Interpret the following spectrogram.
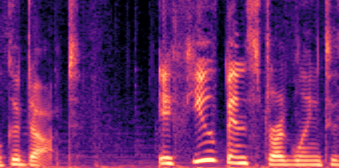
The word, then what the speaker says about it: Gadot: It isn't the same as Waiting for Gadot, the play by Samuel Beckett, or any other variation of that. Her name is Gal, rhymes with pal, Gadot, heavy on the T, and sounds like lot.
